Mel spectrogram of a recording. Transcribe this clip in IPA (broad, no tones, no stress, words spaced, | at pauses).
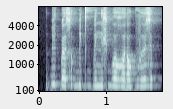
ɓyk͡pœsuɡ͡bytʲ ɡ͡bønʲɾiʃbo ʁʷeɾɔkʷvøz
